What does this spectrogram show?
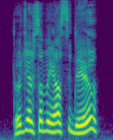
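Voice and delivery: high-pitched, fast delivery.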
